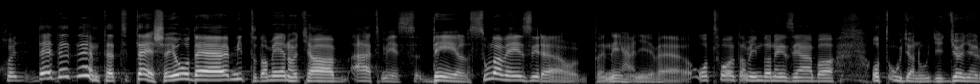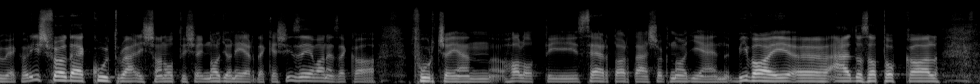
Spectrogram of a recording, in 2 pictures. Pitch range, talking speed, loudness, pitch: 135-180 Hz, 135 wpm, -26 LUFS, 155 Hz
